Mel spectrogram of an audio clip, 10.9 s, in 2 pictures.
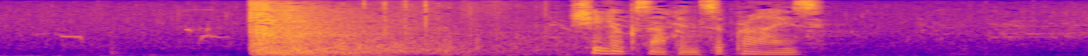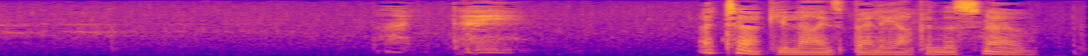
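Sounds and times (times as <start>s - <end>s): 
rifle shot fired at turkeys in the snow: 1.3s - 2.5s
speech: 2.9s - 4.2s, 9.1s - 10.7s.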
